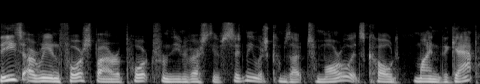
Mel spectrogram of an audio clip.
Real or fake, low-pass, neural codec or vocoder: real; 7.2 kHz; none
